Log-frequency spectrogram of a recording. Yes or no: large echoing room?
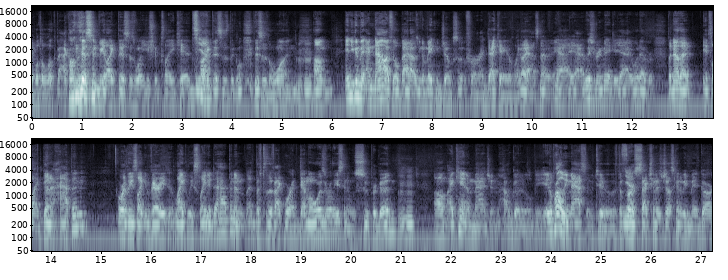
no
